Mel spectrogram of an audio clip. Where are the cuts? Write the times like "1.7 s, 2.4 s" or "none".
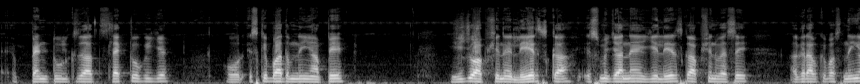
none

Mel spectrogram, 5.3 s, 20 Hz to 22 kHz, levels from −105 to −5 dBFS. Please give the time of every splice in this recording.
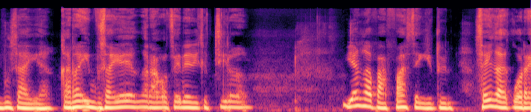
none

